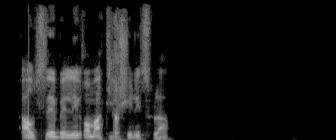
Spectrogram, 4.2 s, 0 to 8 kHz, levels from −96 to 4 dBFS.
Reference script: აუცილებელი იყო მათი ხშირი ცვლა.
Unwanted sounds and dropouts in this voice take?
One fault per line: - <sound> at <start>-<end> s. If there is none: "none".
none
